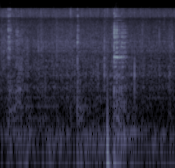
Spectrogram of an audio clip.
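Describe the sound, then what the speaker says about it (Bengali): Chopped tomato and onion sautéing in a pan for fish curry, a soft continuous sizzle with light stirring scrapes and one faint clack, close and steady, no voices. "এগুলো একটু ভালো করে কষিয়ে নেব।"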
